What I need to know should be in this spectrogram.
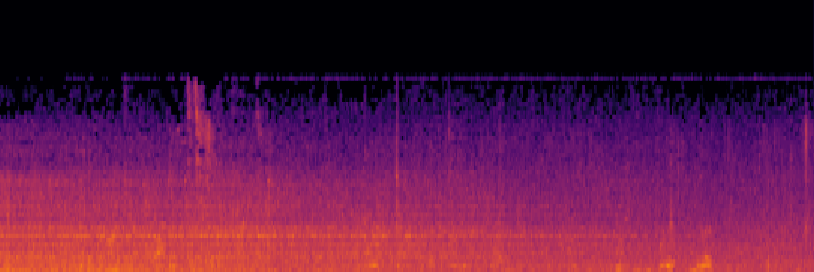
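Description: Train wheels squeal on a curve.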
